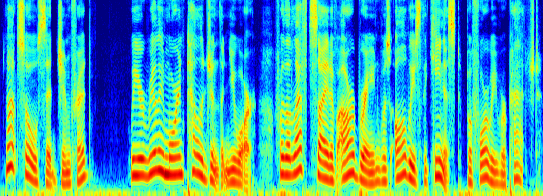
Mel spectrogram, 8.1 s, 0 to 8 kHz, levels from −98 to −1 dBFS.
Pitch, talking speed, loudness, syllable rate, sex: 185 Hz, 200 wpm, -16 LUFS, 5.7 syllables/s, female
